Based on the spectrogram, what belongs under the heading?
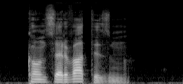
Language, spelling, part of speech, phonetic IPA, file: Polish, konserwatyzm, noun, [ˌkɔ̃w̃sɛrˈvatɨsm̥], Pl-konserwatyzm.ogg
